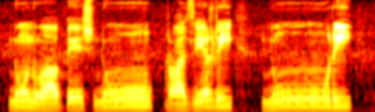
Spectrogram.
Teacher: واو مدہ کو بڑھائیں گے نا ایک الف کے برابر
